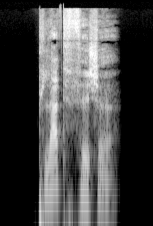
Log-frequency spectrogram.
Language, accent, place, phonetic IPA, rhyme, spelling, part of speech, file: German, Germany, Berlin, [ˈplatfɪʃə], -atfɪʃə, Plattfische, noun, De-Plattfische.ogg
- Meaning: nominative/accusative/genitive plural of Plattfisch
